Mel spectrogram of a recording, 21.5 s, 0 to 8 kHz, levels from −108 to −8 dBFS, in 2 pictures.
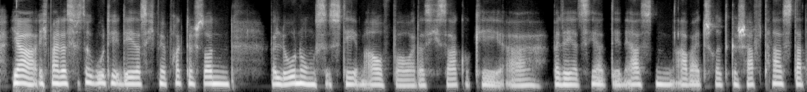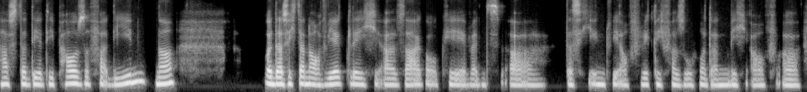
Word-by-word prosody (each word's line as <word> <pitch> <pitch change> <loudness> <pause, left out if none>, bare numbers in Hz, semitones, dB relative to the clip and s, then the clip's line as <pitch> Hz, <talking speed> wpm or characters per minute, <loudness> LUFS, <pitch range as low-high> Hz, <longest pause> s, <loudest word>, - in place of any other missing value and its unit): Ja, 195 -5 +8
ich 185 - -1
meine, 190 -1 +6
das 185 -2 +3
ist 195 - -5
'ne 205 - +4
gute 195 0 +1
Idee, 175 -1 +2
dass 175 -1 +2
ich - - -14
mir 180 -2 +3
praktisch 180 0 -1
so 185 - +2
'n 180 -2 +4 0.5
Belohnungssystem 170 -1 +2
aufbaue, 140 -4 -2
dass 145 0 -4
ich - - -7
sage: 155 +1 -4
„Okay, 80 - -3
äh, 145 +2 -3 0.3
wenn 165 -3 +1
du 160 - +4
jetzt 155 -2 -1
hier 85 -2 0
den 75 0 -4
1. 165 0 -1
Arbeitsschritt 155 - -2
geschafft 160 0 +3
hast, 180 -3 0
dann 165 -1 +2
hast 170 -4 -1
du 175 - +3
dir 160 0 0
die 165 +1 -3
Pause 180 0 +2
verdient.”, 185 +9 0
ne? 180 +3 +4 1.2
Und 180 -2 +7
dass 175 -1 +6
ich 175 -2 -1
dann 175 -1 +3
auch 155 -2 0
wirklich, 170 0 -1
äh, 155 -2 -2
sage: 155 +1 -2
„Okay, 155 0 -4
wenn's” 155 +5 -4
äh, 150 -1 -2 0.4
dass 165 -2 -2
ich - - -20
irgendwie 165 -1 -3
auch 145 - -5
wirklich 160 -2 -4
versuche, 150 0 -5
dann 150 0 -2
mich 150 -2 -5
auf, 145 0 -7
äh, 145 -2 -1
165 Hz, 165 wpm, -23 LUFS, 155-180 Hz, 1.2 s, Ja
